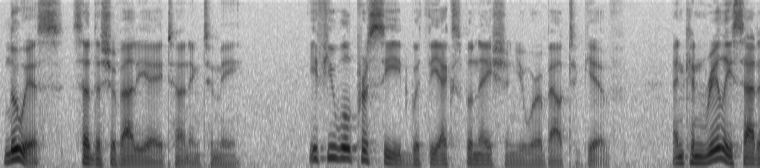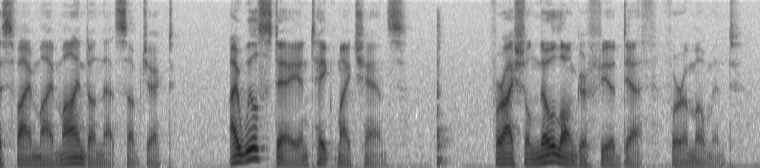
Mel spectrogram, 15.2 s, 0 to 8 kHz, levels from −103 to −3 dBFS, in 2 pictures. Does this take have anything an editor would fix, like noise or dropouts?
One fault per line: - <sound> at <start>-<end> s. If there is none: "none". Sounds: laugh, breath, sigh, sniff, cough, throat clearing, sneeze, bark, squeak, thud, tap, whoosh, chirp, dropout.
- tap at 12.0-12.1 s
